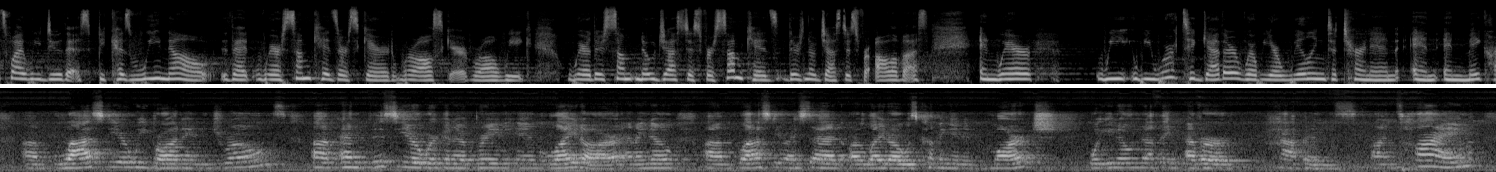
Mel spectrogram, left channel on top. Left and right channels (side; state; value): both; different; correlation 0.00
